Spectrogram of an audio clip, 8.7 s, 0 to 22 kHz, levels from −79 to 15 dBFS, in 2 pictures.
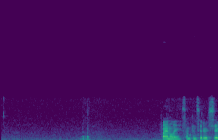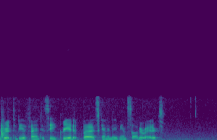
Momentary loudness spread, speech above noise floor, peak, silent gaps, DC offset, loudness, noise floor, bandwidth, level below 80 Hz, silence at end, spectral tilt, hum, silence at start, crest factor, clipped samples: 20 LU; 33 dB; -2 dBFS; none; under 0.1%; -23 LUFS; -55 dBFS; 7.2 kHz; -64 dBFS; 1.1 s; -6 dB/octave; none; 1.6 s; 24 dB; under 0.1%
